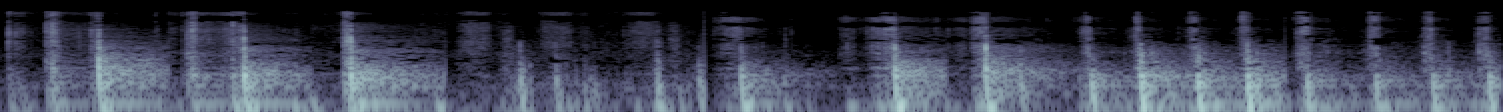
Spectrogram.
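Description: Chef's knife chopping half an onion on a wooden cutting board: a run of sharp knocks of the blade on the board, irregular at first, then quickening to about five a second in the last two seconds.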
